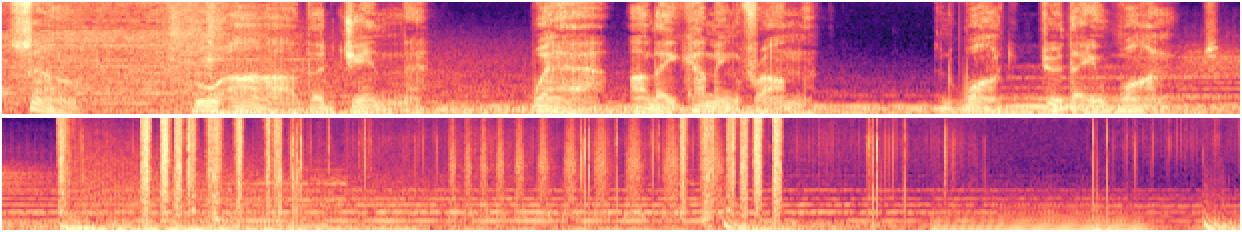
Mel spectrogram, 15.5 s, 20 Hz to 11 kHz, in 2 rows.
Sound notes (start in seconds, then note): 10.5 static buzzing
